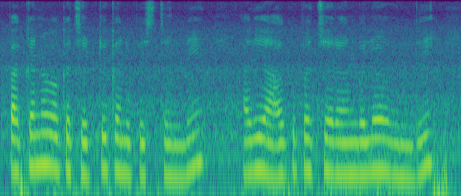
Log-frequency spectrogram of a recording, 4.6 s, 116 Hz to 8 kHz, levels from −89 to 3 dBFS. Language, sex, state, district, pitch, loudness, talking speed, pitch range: Telugu, female, Telangana, Mahabubabad, 195 Hz, -17 LUFS, 105 wpm, 185-205 Hz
